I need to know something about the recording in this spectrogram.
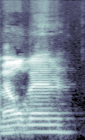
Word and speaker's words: Melbourne: you go one one from Melbourne Melbourne got Melbourne that's how you pronounce it right JC yeah good if you're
